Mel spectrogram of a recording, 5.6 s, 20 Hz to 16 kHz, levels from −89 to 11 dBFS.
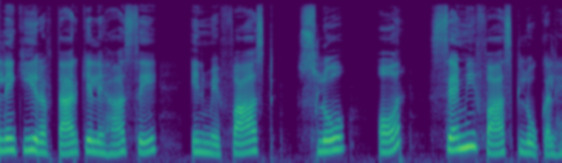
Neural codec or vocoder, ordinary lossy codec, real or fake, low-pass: none; none; real; 14.4 kHz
